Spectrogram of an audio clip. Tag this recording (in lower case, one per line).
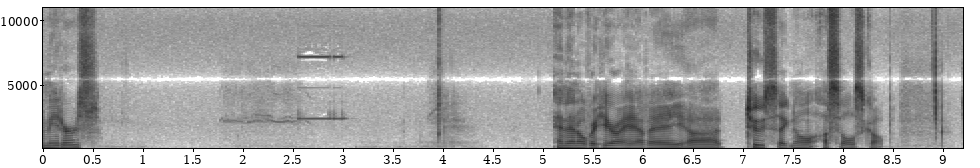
speech
bleep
